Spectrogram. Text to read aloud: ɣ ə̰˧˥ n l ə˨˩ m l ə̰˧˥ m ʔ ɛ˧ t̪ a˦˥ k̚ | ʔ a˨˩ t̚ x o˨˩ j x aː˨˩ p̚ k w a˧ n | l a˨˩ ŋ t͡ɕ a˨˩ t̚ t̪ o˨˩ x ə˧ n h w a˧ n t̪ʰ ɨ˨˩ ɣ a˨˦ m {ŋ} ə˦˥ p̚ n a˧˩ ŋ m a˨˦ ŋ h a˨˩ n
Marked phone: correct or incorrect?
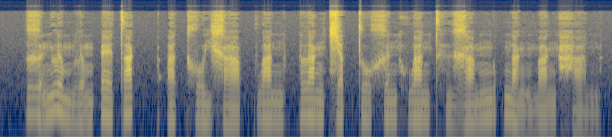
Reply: correct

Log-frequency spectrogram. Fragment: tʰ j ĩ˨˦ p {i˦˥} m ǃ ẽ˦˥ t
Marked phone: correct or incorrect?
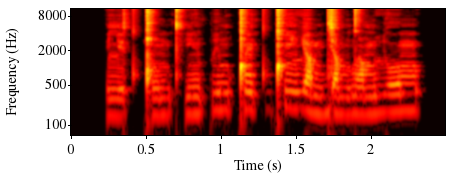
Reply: correct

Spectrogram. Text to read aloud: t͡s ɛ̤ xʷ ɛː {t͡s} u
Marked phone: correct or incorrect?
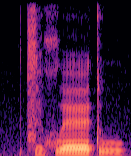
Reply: incorrect: t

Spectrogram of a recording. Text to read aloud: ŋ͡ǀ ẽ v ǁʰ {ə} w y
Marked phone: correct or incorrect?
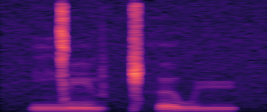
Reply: correct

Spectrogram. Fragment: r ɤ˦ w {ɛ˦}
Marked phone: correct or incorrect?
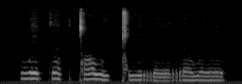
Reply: incorrect: e˦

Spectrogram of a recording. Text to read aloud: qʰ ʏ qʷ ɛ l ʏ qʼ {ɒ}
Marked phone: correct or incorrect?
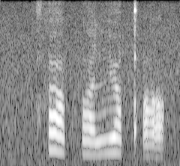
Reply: incorrect: ɑ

